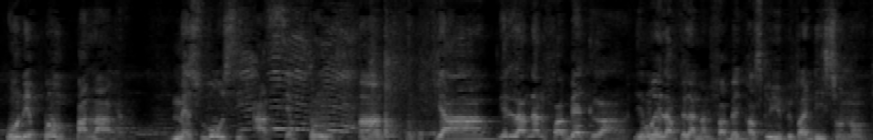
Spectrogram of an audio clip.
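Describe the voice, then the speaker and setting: A man's voice: normal speed, slight background noise. Ivorian man scolding with a stuffy cold. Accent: Ivorian French. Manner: lively, scolding, animated pitch jumps. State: has a cold. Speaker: vlogger. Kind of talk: casual monologue to camera.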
